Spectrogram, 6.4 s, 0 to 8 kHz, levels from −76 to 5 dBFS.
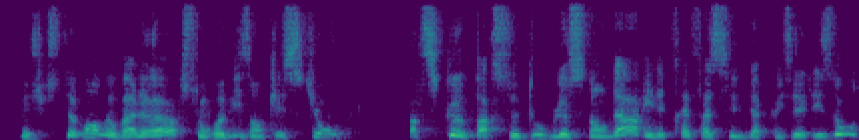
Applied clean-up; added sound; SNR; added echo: neural mask model DeepFilterNet 3.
